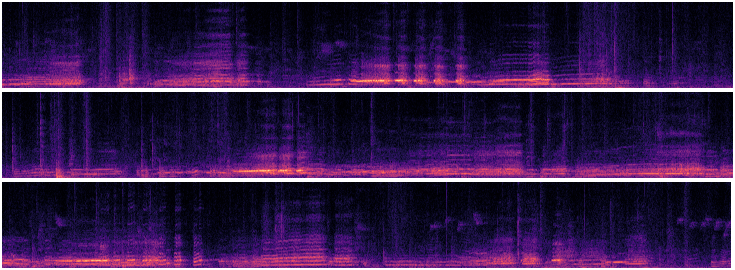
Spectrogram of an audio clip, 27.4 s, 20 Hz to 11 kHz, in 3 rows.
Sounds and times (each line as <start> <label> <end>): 0.0 hen house sounds 27.3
